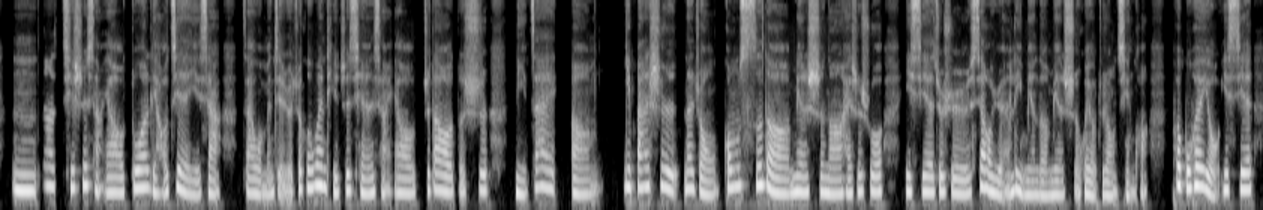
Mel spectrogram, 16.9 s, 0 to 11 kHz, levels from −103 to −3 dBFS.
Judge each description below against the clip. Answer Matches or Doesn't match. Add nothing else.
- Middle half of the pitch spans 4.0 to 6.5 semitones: Matches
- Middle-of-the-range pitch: Doesn't match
